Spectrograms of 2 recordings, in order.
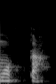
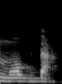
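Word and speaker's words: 먹다: এখন অনেকে এটার উচ্চারণ করেন মগদা। অনেকে কি উচ্চারণ করেন? অনেকে এটার উচ্চারণ করেন মগদা। তো আমি বলবো যারা আমরা গত শুক্রবারে সরাসরি যে ক্লাসটি আমি নিয়েছি, যারা আমার সেই হোয়াটসঅ্যাপ গ্রুপে যুক্ত আছেন, তারা কিন্তু বলতে পারবেন কেন এটা মগদা না হয়ে মক্তা উচ্চারণ হবে।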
